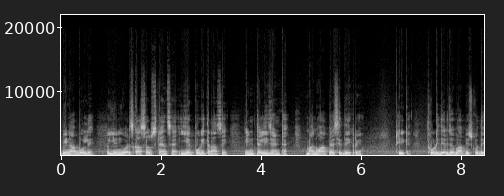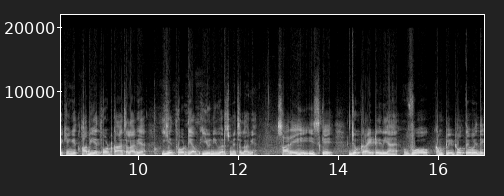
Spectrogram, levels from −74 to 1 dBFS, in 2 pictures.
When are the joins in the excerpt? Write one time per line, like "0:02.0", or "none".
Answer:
0:00.9
0:04.7
0:08.8
0:12.8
